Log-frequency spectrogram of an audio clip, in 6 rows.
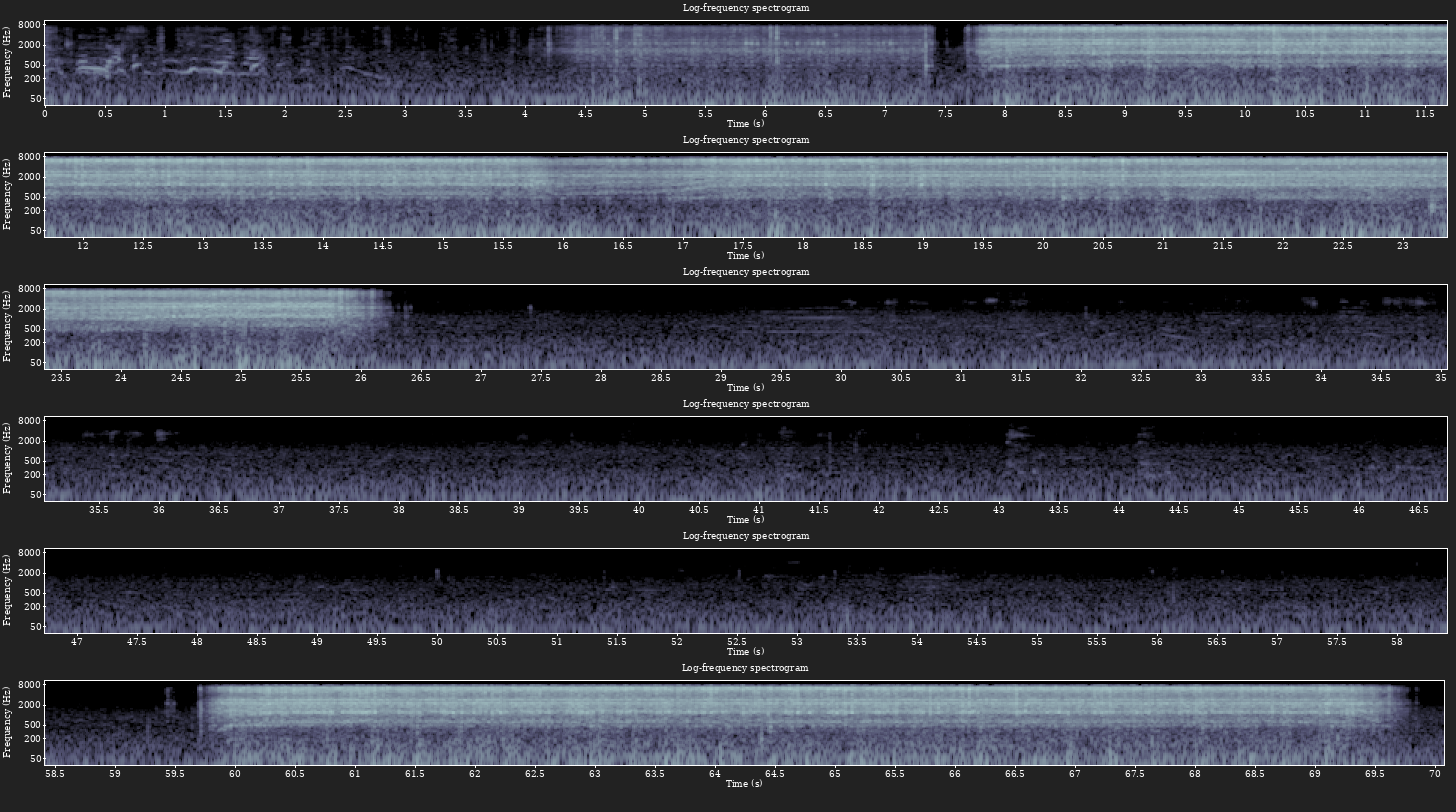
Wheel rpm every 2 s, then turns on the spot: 0, 0, 20, 30, 120, 160, 160, 150, 110, 150, 150, 150, 110, 0, 0, 0, 0, 0, 0, 0, 0, 0, 0, 0, 0, 0, 0, 0, 0, 30, 150, 160, 160, 160, 100.
4-8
